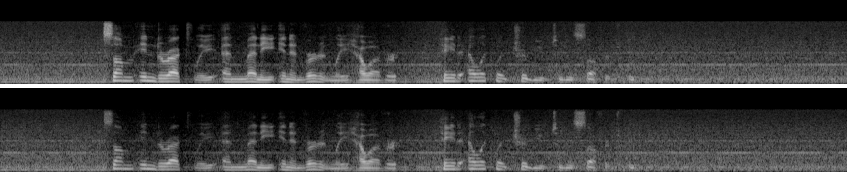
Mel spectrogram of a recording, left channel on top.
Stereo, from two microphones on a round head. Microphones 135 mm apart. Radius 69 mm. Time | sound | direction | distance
1.0 | a man speaking | 70° left (ahead or behind) | ?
